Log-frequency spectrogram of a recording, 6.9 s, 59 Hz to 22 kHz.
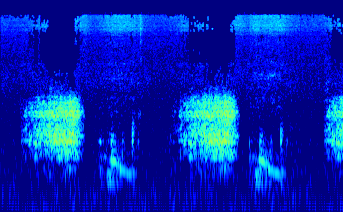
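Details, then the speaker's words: Simulated adult female standardized patient (digital simulation), posterior lung auscultation at about 19 breaths a minute, breath sounds present in all areas with musical wheezes in each breath cycle: adventitious sounds documented as wheezing. "She did have some adventitious sounds. I could say those sounded like wheezing to me."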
